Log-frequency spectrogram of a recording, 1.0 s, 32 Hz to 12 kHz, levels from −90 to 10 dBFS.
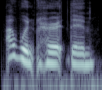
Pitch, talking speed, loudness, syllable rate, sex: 200 Hz, 235 wpm, -17 LUFS, 5.0 syllables/s, female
